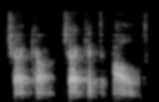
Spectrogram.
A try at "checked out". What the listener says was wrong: Not check it, checked out. Checked out.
